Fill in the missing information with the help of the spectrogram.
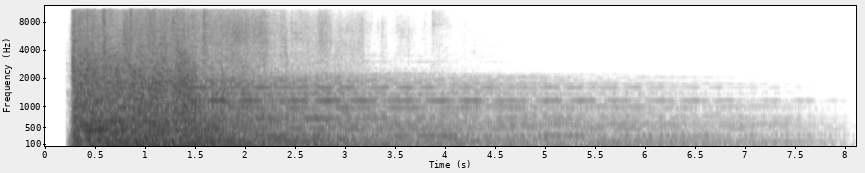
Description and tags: Piano crash
Just goes to show how much I care for my neighbor's bad piano playing. Just kidding...Anyway, I used samples from alexrigg, secretagentgel, and patchen.
boom, break, cartoon, crash, piano, smash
